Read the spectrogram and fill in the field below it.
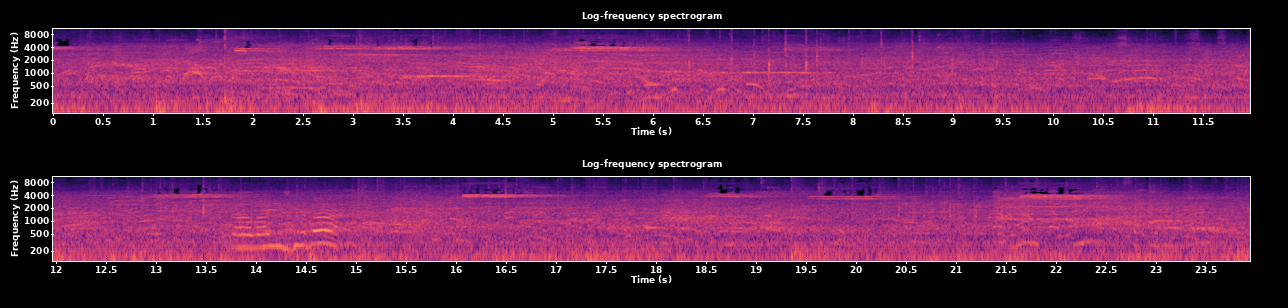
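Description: A crowd chatters throughout a large echoing gym.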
